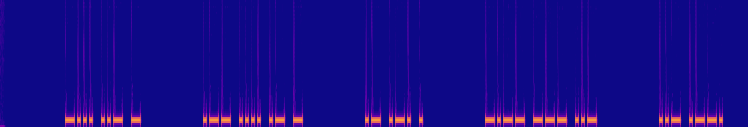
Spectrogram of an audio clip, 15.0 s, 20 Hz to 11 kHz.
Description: Morse code, heard as a keyed tone, about 20 wpm, 700 Hz. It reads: BUT WHAT ARE YOU UP
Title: 3x Word-Spacing - Sentences from Top 100 Words - 20wpm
